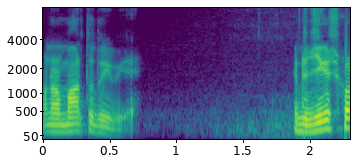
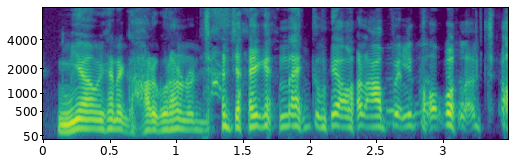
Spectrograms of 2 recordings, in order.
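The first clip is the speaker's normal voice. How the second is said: a lightly voiced cheeky commenter talking down; mock scolding reply; 6 semitones higher than usual. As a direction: poke fun at the guest's wish for apples and oranges. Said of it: "সেখানে আরেকজন reply দিছে".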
